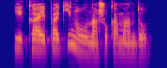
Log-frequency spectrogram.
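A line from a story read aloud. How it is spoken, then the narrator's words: Level, even tone. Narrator (Russian): ровным тоном сообщил Демиан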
